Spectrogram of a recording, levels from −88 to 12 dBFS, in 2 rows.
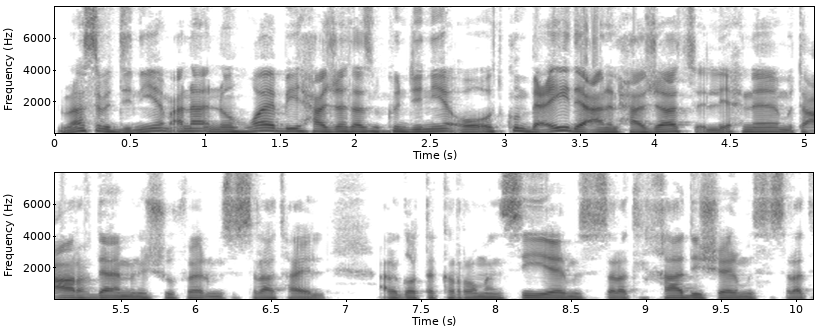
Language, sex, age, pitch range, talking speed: Arabic, male, 30-49, 100-120 Hz, 160 wpm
